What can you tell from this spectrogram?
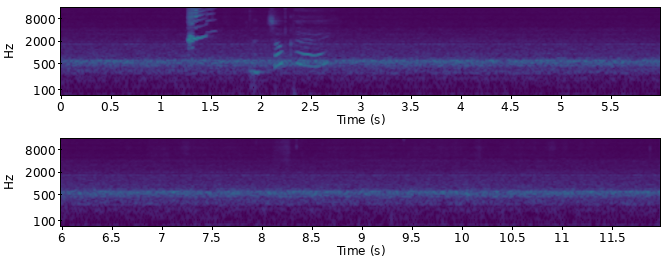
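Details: Two short high-pitched squeaks over a steady background hum from a pregnant foster guinea pig straining to deliver the first of two babies; pain cry during a difficult labour.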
